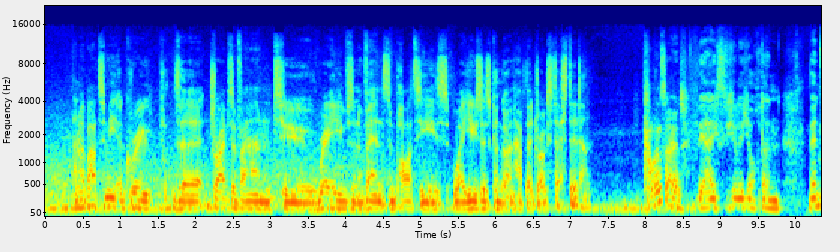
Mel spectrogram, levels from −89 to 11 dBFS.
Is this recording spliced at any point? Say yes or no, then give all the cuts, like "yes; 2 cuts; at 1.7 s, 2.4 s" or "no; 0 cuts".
yes; 1 cut; at 8.7 s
